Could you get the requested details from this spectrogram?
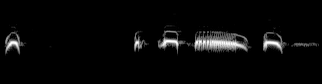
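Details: Spotted dove kept as a decoy, 'giọng thổ' voice, calling and goading wild birds toward the fighting spot. One looped coo, a pause, then a phrase: a short note, a coo, a long burry rolling coo, a final coo and a soft trailing murmur.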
